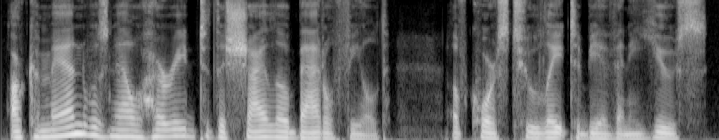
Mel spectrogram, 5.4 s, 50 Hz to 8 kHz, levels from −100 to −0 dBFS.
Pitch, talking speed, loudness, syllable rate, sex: 120 Hz, 200 wpm, -18 LUFS, 5.5 syllables/s, male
